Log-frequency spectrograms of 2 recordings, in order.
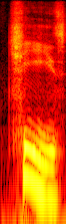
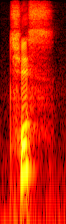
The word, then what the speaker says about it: cheese: A good way to check if you're getting this right is to place your finger under your chin. You'll feel the muscles there tense up if you're pronouncing this correctly. If you're pronouncing it like chis, then you won't feel those muscles.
